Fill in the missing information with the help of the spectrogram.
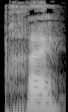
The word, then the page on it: près: francais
